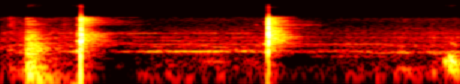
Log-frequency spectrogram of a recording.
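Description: Computer mouse clicks while selecting edges. There are two sharp clicks about a second apart, the first with a softer sound just before it.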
